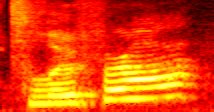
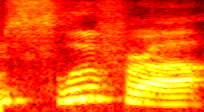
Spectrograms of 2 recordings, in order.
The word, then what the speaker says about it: Sufra: Like I found out it's Sufra, uh, the Underworlder Muj. Like his name Sufura. I didn't realize that. I thought it was like sulfur like like sulfur.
